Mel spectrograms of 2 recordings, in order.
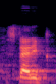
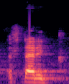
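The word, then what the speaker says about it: asterisk: Multiply का स्टेरिक, इसके start में ए यूज होता है लेकिन वो साइलेंट होता है। स्टेरिक, एस्टेरिक, ठीक है।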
